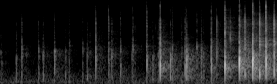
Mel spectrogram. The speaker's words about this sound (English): Give it up. Yay. Don't stop clapping. I wasn't gonna. Don't. Should I clap also? If you want.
